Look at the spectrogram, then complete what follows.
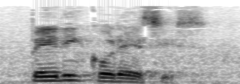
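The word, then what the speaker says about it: perichoresis: Entonces, ahora vamos a ver algo nuevo, que es la doctrina de la Trinidad y la pericoresis, pericoresis, con CH. Pericoresis se escribe peri, que es por arriba de, y coresis es C-H-O-R-E-S-I-S, viene del griego,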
